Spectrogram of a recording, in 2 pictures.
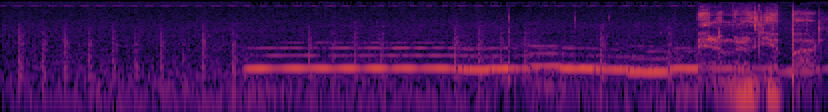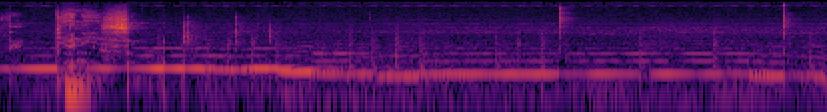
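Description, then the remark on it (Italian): A percussionist plays a very soft, pianissimo snare drum, tapping out a steady, quiet rhythm beneath a sustained melodic tone, with a man talking over it and briefly louder rustling bursts midway. “Questo è pianissimo, solamente percussionista che suona il rullante.”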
